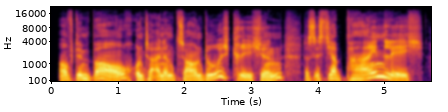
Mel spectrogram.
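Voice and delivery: langsam, höher und lauter, verächtlich gedehnt; spöttisch herablassendes Rehkind; abschätzig. Acted. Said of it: "wirft Blauauge einen abschätzigen Blick zu". (Langbein verspottet Blauauge langsam und abschätzig)

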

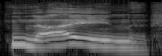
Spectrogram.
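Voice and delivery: loud, high, long-drawn refusal; called out. A narrator's reading. Two mothers refusing a sleepover, calling out. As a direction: cry it out and stretch the vowel. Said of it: "riefen beide Mütter im Chor".

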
